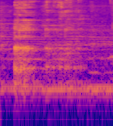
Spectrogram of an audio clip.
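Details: Deliberate burp in a burping contest: a single loud, low, voiced eructation starting abruptly and trailing off over about a second.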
